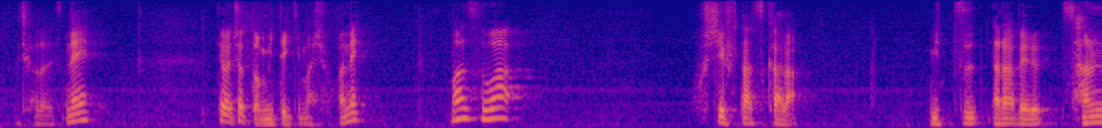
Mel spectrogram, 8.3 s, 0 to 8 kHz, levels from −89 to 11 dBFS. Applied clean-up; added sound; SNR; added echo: none; none; none; none.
